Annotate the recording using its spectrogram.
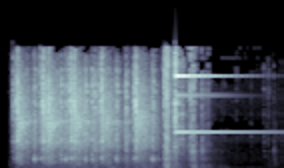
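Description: Typewriter sound effect: a rapid run of key clacks for about a second, then a harder strike and a high ringing ding that slowly fades.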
